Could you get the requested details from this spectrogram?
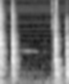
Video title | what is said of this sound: Your Classic Car's Rust Is Lying to You — Here's What It's Hiding | See how it resonates when you tap on it?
